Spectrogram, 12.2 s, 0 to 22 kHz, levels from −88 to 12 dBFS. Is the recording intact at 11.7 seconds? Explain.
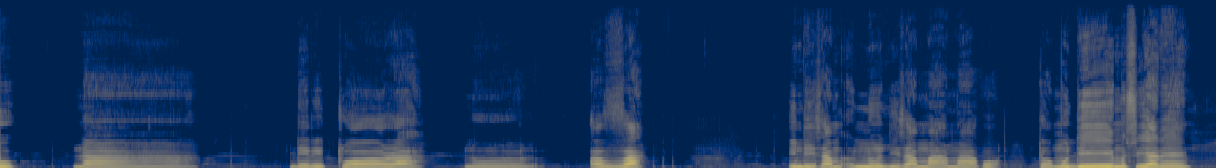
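Yes, the speech at 11.7 seconds is intact, with no dropout, click, distortion or other fault audible at that moment.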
